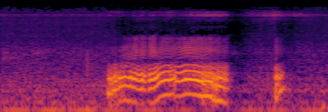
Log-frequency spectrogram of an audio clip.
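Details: One drawn-out snore from a toy poodle asleep, a wavering, slightly rising-and-falling whistly wheeze lasting just over a second, followed by a brief faint snuffle and quiet room hum.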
